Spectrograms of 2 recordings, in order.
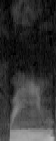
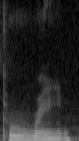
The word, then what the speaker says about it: train: a in both words the first sound in the word train is pronounced as something between the T and CH as in the word choice this is common when we have a TR combination in the same syllable train versus trrain do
